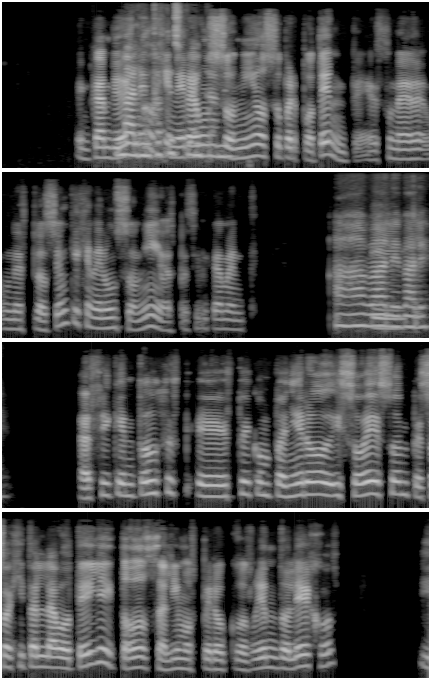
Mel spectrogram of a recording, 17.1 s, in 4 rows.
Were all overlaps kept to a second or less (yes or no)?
no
